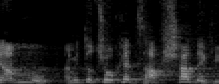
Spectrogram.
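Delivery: ordinary talk, nothing marked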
